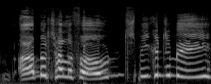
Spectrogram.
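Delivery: very high robot dog voice. Describing a police-box emergency scene, the speaker voices the dog: K-9 robot dog voice. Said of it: "My canine voice sounds like my Dalek voice".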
